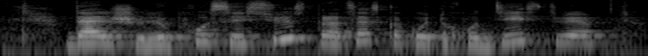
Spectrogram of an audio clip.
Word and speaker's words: processus: Дальше, le processus, процесс, какой-то ход действия, le processus, S читается, l'infarctus, S тоже на конце читается.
